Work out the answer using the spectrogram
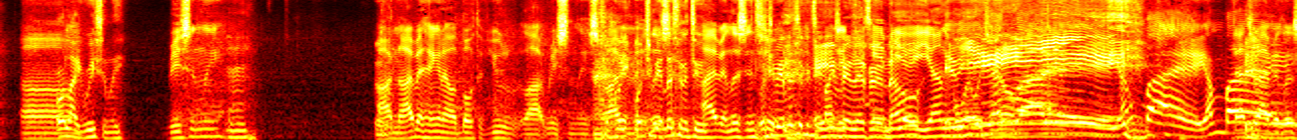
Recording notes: Recorded at Oklahoma State's Student Union on Thursday, January 25, 2024.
